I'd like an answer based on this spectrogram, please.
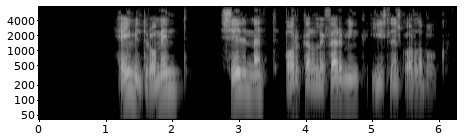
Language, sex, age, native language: Icelandic, male, 60-69, Icelandic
